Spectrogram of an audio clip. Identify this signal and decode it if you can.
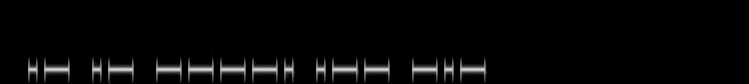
Morse code, heard as a keyed tone, about 16 wpm, 700 Hz. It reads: AA9WK
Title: USA Call Signs - 5 Characters - Repeated 3x - 15wpm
